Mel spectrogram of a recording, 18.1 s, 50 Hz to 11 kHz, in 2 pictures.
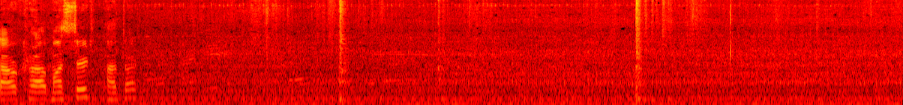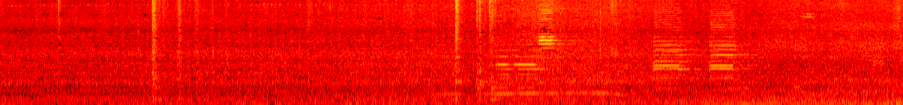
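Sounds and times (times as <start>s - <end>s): city street traffic: 0.0s - 18.0s
car horn: 13.4s - 16.7s.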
